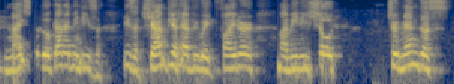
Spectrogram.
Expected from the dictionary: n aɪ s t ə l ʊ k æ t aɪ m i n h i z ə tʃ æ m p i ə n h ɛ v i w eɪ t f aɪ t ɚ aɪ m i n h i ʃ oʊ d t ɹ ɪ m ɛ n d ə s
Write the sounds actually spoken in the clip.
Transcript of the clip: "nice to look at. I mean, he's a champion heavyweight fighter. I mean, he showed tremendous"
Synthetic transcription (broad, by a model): n aɪ s t ə l ʊ k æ t aɪ m i n h i z ə tʃ æ m p i ə n h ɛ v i w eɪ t f aɪ t ɚ aɪ m i n h i ʃ oʊ d t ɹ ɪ m ɛ n d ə s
